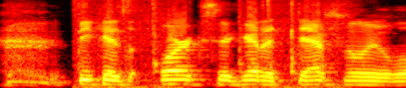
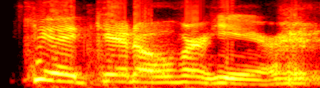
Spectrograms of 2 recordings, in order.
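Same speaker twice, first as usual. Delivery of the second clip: put-on tipsy, drunken voice, pitched up; 5 semitones higher, 3 dB louder than usual. Voicing a character calling a kid over: acting drunk. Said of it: "my drunken state here".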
